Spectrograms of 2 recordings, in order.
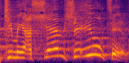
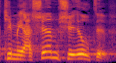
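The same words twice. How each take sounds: First: "Ki mi Hashem she'iltiv" lifted higher and drawn out slowly; slow, raised devout quoting of "Ki mi Hashem she'iltiv"; Hannah's voice. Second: Said in the usual way. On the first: Acted. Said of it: "She said". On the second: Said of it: "the Pasuk tells us".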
